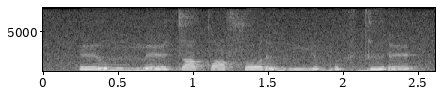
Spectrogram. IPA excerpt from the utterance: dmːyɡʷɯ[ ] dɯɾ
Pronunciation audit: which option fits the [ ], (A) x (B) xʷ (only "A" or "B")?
A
